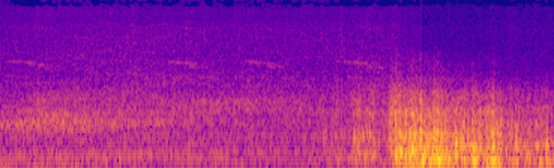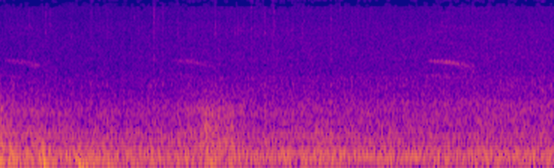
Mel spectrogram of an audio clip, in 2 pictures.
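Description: Thunder: a loud peal breaks about four seconds in, rumbles for a couple of seconds and fades, with a weaker after-rumble shortly after. Under it runs a steady hiss of rain.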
